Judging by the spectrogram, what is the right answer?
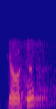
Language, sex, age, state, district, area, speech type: Hindi, male, 18-30, Rajasthan, Jodhpur, urban, conversation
